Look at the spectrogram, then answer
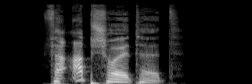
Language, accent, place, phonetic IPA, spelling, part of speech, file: German, Germany, Berlin, [fɛɐ̯ˈʔapʃɔɪ̯tət], verabscheutet, verb, De-verabscheutet.ogg
- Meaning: inflection of verabscheuen: 1. second-person plural preterite 2. second-person plural subjunctive II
